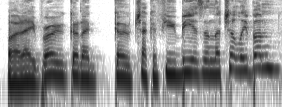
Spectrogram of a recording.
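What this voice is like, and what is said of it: Put-on New Zealand accent. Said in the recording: “Give me a really good Australian accent and a New Zealand accent ... chuck a few beers in the chili bin in Kiwi”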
